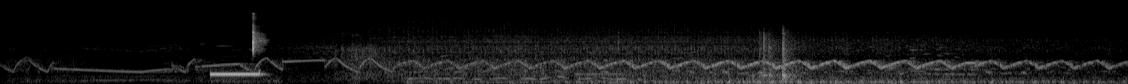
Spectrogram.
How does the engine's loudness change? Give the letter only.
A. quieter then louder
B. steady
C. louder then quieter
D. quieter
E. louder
B.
